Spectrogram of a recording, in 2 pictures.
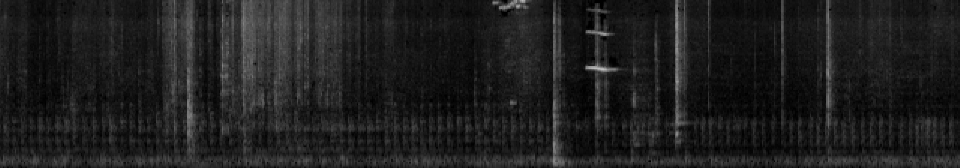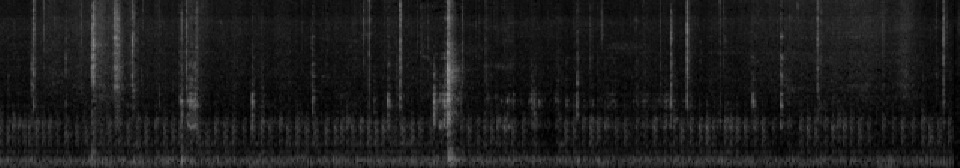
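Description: Wood burning in a boiler firebox, crackling with scattered pops and a few sharp snaps over a steady low rumble.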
